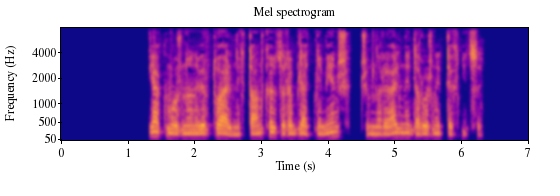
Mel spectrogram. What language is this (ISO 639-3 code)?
bel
